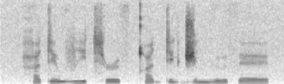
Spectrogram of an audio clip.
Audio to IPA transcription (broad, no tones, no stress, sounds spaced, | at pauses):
h a t e w v i t͡sʰ ə˞ θ qʰ ɛ d t ɪ lʲ d͡ʒ ɛ n ð ɯ θ ɛ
